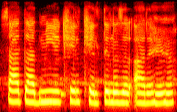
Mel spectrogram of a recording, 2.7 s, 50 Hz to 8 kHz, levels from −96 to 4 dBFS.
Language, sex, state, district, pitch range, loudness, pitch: Hindi, female, Jharkhand, Deoghar, 220-245 Hz, -13 LUFS, 235 Hz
